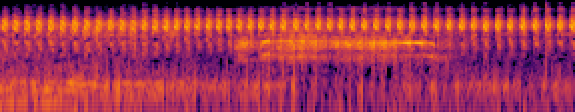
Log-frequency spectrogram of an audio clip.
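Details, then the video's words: Collared kingfisher recorded as a master track for teaching songbirds like white-rumped shama, green leafbird and lovebird. Rapid, evenly spaced dry notes run continuously; midway a lower, drawn-out tonal sound with a brief whistle overlaps for about two seconds. "TENGKEK BUTO GACOR"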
